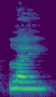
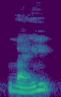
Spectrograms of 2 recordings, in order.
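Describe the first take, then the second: First: The syllable is said on a high level tone. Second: The syllable rises from mid pitch upward. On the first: "lay as your high tone" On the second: "lay as your mid-rising tone"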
